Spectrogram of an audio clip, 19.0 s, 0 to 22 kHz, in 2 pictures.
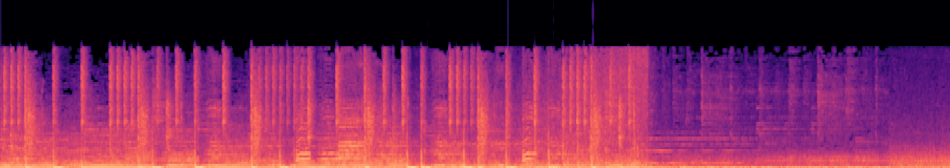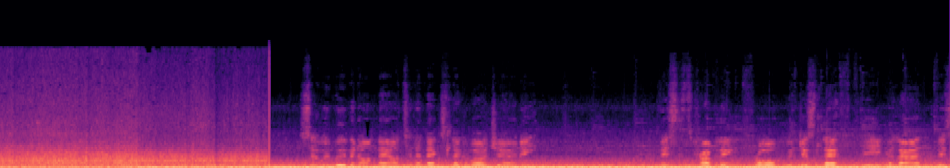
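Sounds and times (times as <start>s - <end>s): music track: 0.0s - 9.5s
car engine and road rumble: 4.0s - 19.0s
wind and tyre noise: 6.5s - 19.0s.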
